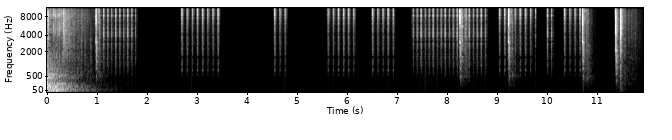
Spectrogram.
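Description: Soft menu clicks tick in quick bursts.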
